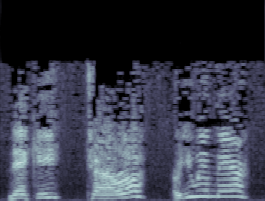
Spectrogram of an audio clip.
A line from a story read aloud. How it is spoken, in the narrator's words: I shouted at the top of my lungs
